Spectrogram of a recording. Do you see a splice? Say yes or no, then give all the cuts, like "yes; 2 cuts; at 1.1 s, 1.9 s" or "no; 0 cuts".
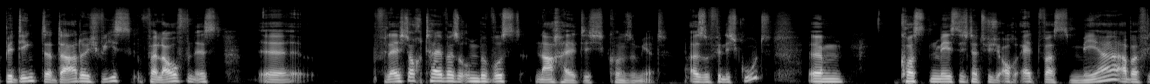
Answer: no; 0 cuts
